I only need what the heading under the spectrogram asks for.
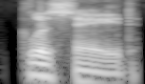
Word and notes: glissade: American English

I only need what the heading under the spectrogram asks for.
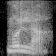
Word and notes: mullah: Indian

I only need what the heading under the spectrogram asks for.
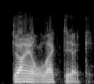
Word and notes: dialectic: American English

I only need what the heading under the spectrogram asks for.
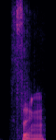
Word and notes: thing: British English

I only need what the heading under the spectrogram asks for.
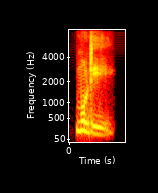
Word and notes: moody: Indian

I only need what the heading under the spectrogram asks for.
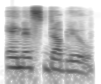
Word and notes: NSW: Indian

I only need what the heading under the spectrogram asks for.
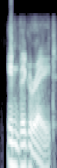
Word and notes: invigorate: American English

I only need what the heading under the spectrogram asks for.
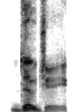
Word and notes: dogie: British English

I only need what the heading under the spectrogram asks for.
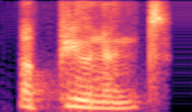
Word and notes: oppugnant: Indian

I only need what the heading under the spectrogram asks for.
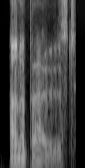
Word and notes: unopposed: British English

